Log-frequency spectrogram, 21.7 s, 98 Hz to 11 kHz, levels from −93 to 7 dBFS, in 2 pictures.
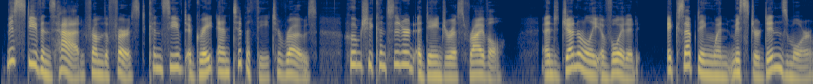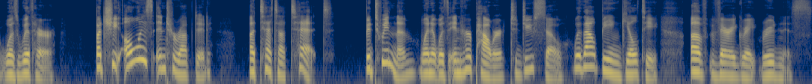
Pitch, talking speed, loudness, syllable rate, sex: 190 Hz, 150 wpm, -21 LUFS, 4.8 syllables/s, female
